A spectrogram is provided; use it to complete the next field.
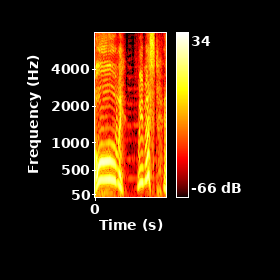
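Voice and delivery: put-on bad Swiss accent, high-pitched and loud.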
